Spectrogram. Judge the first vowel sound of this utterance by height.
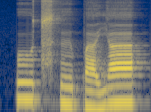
high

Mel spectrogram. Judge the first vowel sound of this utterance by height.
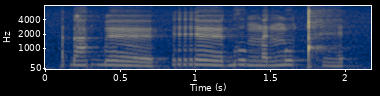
low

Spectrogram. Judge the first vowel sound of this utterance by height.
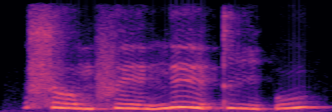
mid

